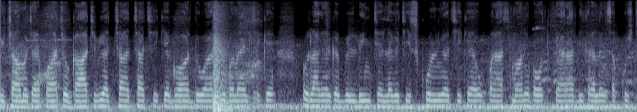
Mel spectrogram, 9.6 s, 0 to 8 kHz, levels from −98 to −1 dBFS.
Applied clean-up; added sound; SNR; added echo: none; none; none; none.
